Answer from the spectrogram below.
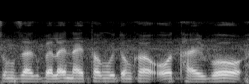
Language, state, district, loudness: Kokborok, Tripura, West Tripura, -14 LUFS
